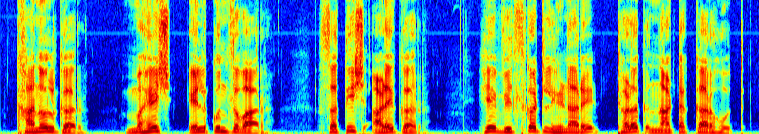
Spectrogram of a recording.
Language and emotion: Marathi, neutral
